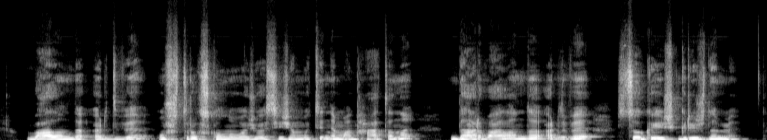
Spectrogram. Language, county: Lithuanian, Vilnius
